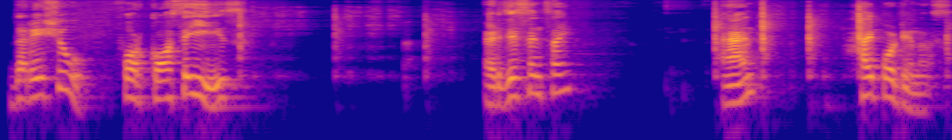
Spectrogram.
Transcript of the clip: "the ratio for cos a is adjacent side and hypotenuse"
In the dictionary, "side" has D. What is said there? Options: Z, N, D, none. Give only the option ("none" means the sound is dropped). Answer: none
